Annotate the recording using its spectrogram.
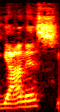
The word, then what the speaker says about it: Giannis: It's first of all, it's Giannis. You don't pronounce the G.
